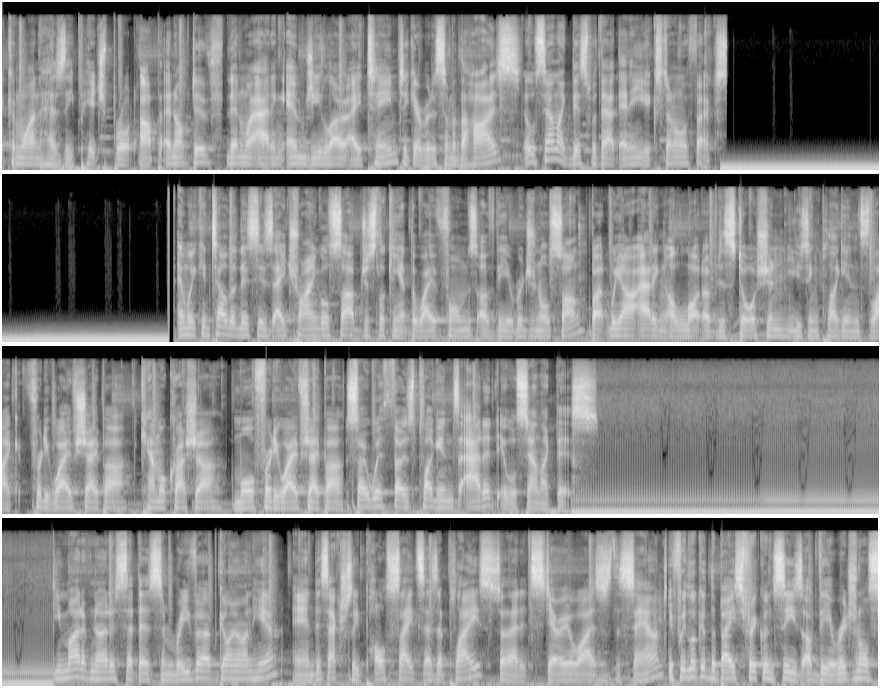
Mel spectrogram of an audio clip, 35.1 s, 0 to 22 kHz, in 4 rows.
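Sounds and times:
sustained sub-bass synth note: 7.2 - 10.5, 23.2 - 26.8.

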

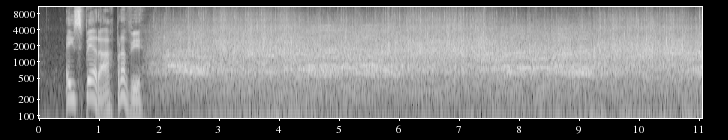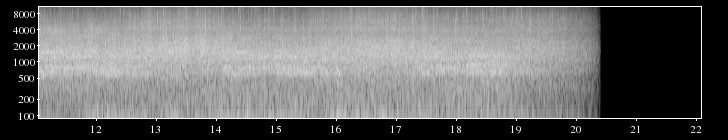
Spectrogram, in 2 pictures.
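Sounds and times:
crowd applauding: 1.8 - 20.4.

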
